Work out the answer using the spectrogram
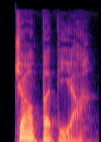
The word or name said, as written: चौपतिया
